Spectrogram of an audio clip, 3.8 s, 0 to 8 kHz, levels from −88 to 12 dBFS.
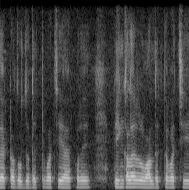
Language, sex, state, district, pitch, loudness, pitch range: Bengali, male, Tripura, West Tripura, 135 Hz, -17 LUFS, 135-140 Hz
